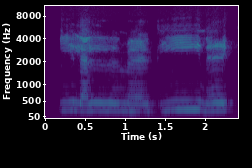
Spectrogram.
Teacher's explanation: I omit the natural mad at the end of the first word to avoid the meeting of the 2 consecutive consonants.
